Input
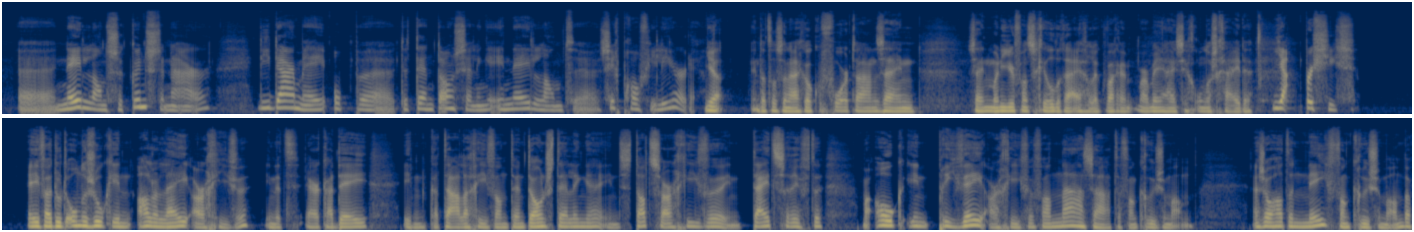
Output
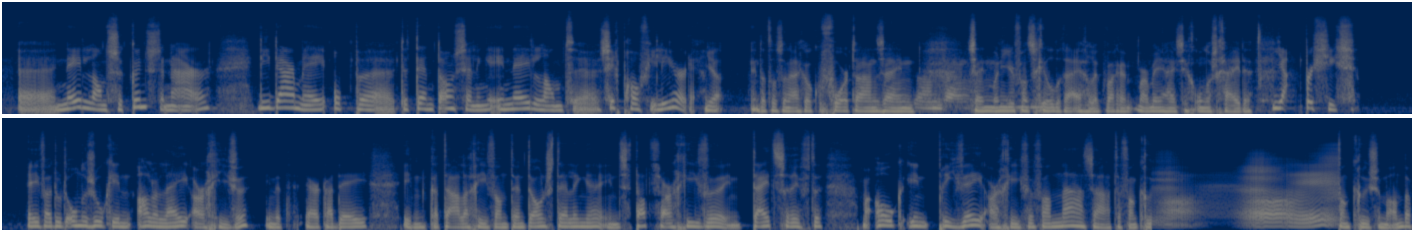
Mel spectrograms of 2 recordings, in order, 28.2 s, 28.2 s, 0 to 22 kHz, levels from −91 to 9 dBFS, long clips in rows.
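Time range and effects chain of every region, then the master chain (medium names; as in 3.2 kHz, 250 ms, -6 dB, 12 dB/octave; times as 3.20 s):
8.47–10.48 s: waveshaping leveller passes 1 + repeats whose band climbs or falls 303 ms, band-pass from 340 Hz, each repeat 1.4 oct, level -10 dB
16.68–17.71 s: low-pass 1.3 kHz + gate -51 dBFS, range -12 dB
20.34–20.74 s: low-pass 2.7 kHz 6 dB/octave + static phaser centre 1.2 kHz, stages 6
25.59–27.47 s: spectral blur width 243 ms + band-pass 580–3900 Hz + tape noise reduction on one side only decoder only
whole clip: low-pass 2.6 kHz 6 dB/octave; peak limiter -18 dBFS; compression 6:1, threshold -39 dBFS; trim +3 dB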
